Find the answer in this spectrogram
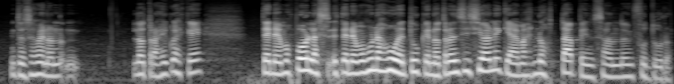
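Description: A woman at medium pitch talks at a very fast pace, yet with long, frequent pauses and fairly even intonation. The recording is very clean with a silent background and a dry, close sound with no echo. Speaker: youth researcher. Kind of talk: casual interview chat.

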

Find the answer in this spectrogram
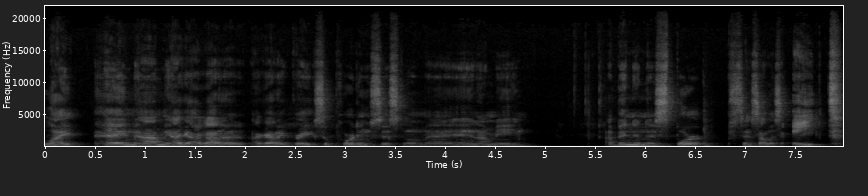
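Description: Monotone, flat intonation from a man at medium pitch and moderate pace, with audible room echo. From Ohio, US. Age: 20s. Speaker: boxer. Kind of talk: casual interview. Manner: halting, many repetitions.

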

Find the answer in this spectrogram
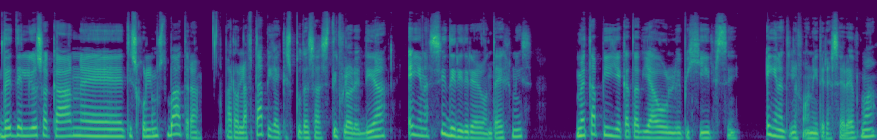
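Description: A woman with a medium-pitched voice talks at a moderate pace in an animated tone, her intonation lively and the sound dry and close with no echo. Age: 30s. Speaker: podcaster, tarot card reader. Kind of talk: solo monologue, card reading.

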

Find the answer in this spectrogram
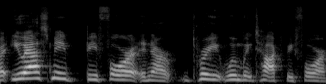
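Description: A woman with an American accent talks at a moderate pace in a normal speaking voice, her intonation lively, on a very clean recording with a silent background. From US Midwest, Illinois. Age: 60s. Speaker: comedy writer and improv comedian. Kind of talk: casual interview chat.

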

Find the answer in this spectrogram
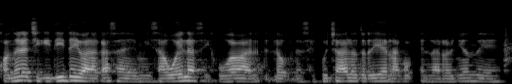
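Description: Keeping her intonation fairly even, a woman speaks at a fairly quick pace. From Argentina, rural Buenos Aires province. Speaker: industrial designer and social entrepreneur. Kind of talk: interview.

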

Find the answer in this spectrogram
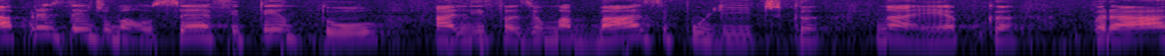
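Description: A woman with a fairly high pitch and ordinary pitch variation speaks in an ordinary speaking voice. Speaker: journalist interviewer. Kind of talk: political interview. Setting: video call.

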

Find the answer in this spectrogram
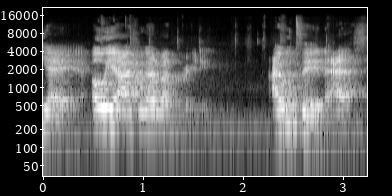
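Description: Noticeable background noise sits behind this recording. A woman with a medium pitch speaks at a fairly quick pace. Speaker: podcast co-host. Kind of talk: casual chat.

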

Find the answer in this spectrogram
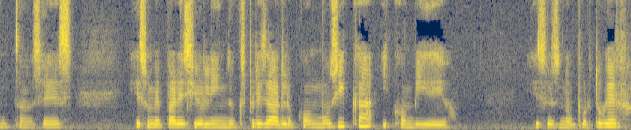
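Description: A woman's medium-pitched voice, dark and mellow in tone, at a moderate pace, with monotone, flat intonation and long, frequent pauses. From Colombia, Bogotá. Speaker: singer-songwriter. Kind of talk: interview.

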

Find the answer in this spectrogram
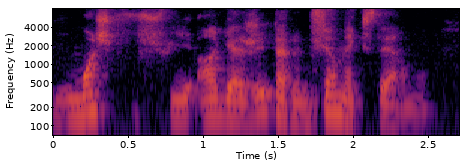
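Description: Somewhat breathy, a man speaks in a Quebec accent. His pitch is medium. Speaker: translator and sports broadcaster. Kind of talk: casual interview.

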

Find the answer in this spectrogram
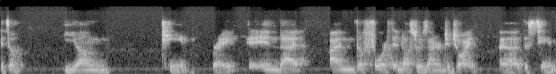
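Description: Medium pitch and a moderate pace from a man with an American accent. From US East Coast, Northern Virginia / DC area. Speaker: industrial designer. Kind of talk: casual interview.

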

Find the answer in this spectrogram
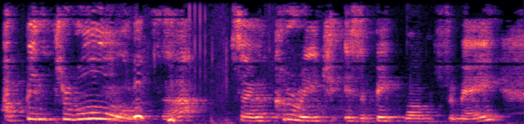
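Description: A woman's enthusiastic tone with very wide pitch swings, over noticeable background noise. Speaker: coach. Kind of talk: interview.

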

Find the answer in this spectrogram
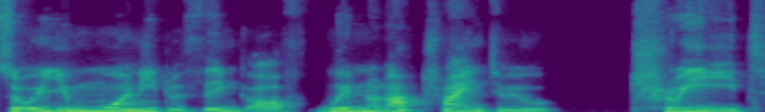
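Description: Her pitch swings very widely. The woman speaks over a quiet background. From Germany. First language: German. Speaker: health and happiness coach. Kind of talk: casual interview.

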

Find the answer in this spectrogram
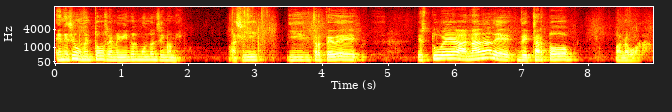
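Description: Long, frequent pauses break up speech delivered at a moderate pace with ordinary pitch variation. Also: man, fairly high pitch for a man. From Mexico, Chihuahua. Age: 50s. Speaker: author sharing recovery story. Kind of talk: interview testimony. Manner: halting, many repetitions.

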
